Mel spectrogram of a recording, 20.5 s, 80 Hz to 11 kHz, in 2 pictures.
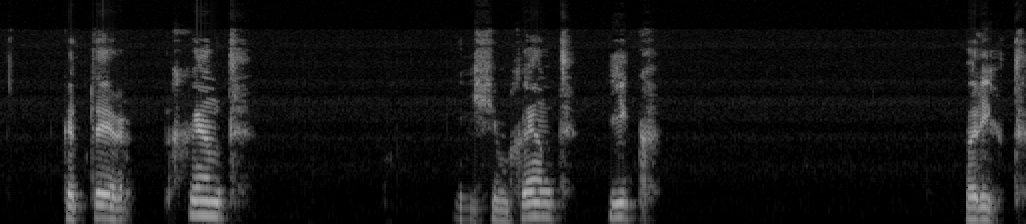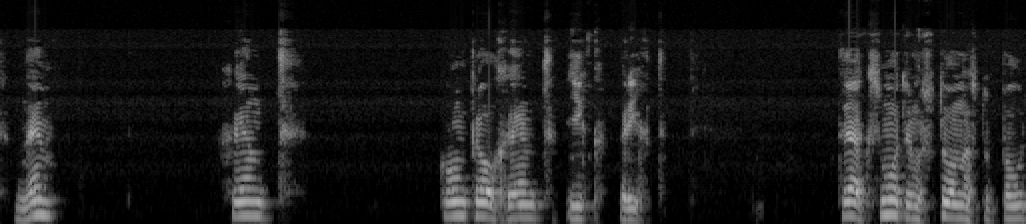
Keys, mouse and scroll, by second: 19.5-20.5 drag.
